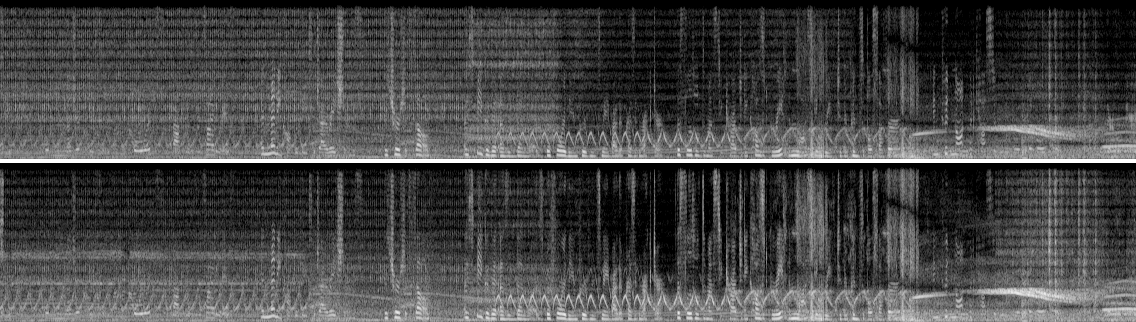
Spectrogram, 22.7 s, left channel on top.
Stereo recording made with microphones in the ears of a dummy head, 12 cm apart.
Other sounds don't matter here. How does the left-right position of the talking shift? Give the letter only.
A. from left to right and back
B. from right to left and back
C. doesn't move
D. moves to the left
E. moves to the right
A.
